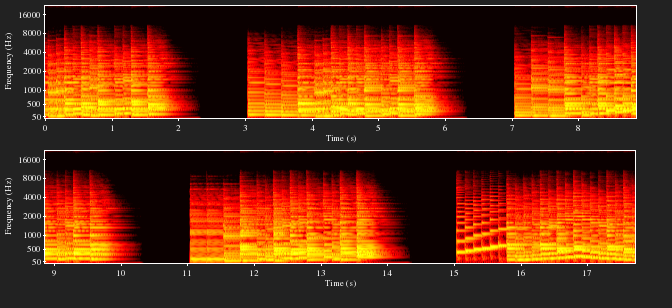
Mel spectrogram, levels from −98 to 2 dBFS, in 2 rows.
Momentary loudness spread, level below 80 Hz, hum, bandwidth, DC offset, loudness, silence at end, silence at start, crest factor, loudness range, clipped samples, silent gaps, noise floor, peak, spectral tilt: 9 LU; -48 dBFS; none; 9.2 kHz; under 0.1%; -23 LUFS; 0 s; 0 s; 18 dB; 3 LU; under 0.1%; 2.35-3.04 s, 6.35-7.04 s, 10.35-11.04 s, 14.38-15.03 s; -46 dBFS; -4 dBFS; -7 dB/octave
